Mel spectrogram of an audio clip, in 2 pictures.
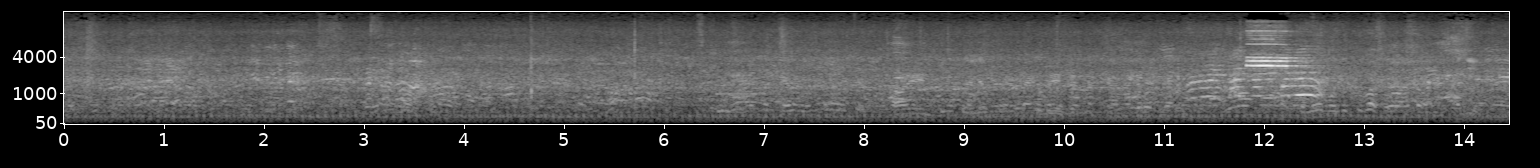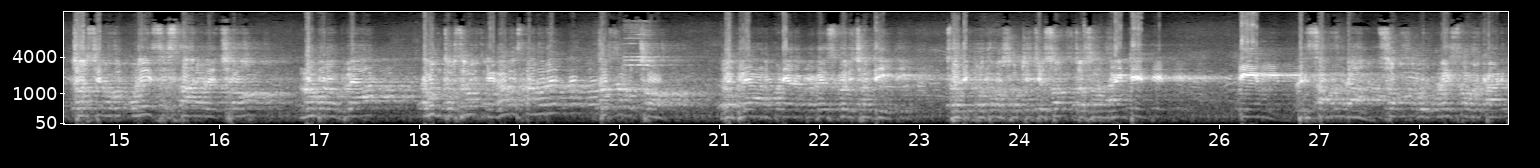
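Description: A large crowd murmurs outdoors.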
